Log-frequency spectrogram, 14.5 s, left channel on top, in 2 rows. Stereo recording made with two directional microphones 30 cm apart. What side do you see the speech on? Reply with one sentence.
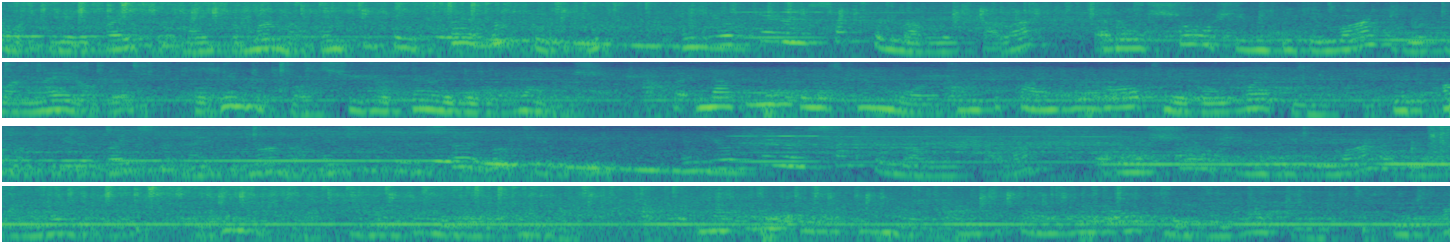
You can hear the speech on the left.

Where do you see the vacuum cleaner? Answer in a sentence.
In this clip you hear the vacuum cleaner on the right.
